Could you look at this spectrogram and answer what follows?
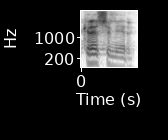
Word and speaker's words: Krešimir: Thank you very much, Kashmir. Am I pronouncing it correctly, by the way? Yeah, Krashimir, it's fine. Wonderful. Yeah, can you see the screen? Yes. Yeah, okay, so hello everyone, I'm Krešimir from Croatia.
